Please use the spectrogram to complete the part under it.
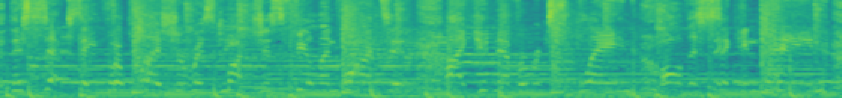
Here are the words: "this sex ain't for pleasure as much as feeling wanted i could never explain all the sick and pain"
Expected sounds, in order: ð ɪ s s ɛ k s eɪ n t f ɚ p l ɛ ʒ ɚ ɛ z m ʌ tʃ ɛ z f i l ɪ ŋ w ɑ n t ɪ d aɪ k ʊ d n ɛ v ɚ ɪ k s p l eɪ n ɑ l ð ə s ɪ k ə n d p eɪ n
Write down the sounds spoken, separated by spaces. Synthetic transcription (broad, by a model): ð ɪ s s ɛ k s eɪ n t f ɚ p l ɛ ʒ ɚ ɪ z m ʌ tʃ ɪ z f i l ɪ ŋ w ɑ n t ɪ d aɪ k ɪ d n ɛ v ɚ ɪ k s p l eɪ n ɑ l ð ə s ɪ k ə n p eɪ n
